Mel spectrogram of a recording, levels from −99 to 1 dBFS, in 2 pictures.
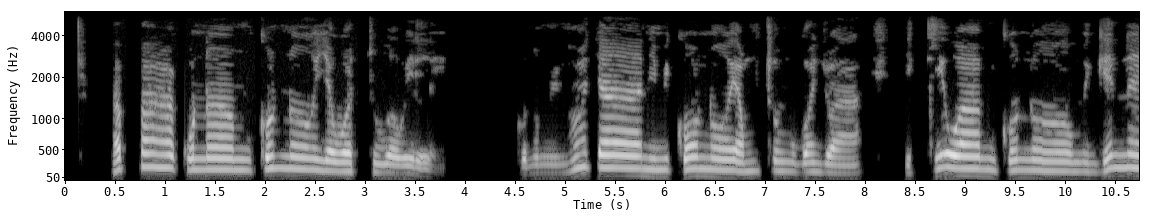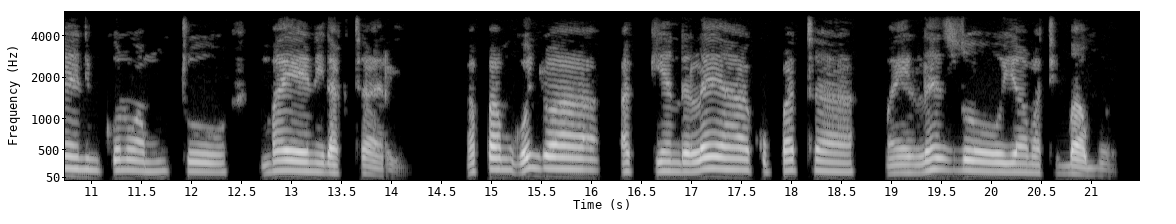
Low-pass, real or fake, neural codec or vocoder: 5.4 kHz; real; none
